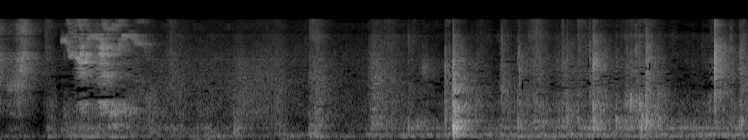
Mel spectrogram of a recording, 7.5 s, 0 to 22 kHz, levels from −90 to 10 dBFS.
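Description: From start to finish the treble has a gritty, metallic sheen, and nothing reaches above about 12.3 kHz. This is likely HE-AAC compression at a very low bitrate, something near 16 kbps. The codec keeps only the lower band and fakes the top by copying it upward, so the damage is plainly audible. Unlike a plain low-pass, which would sound dull, the treble here stays bright but sounds gritty, with harmonics that don't line up.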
